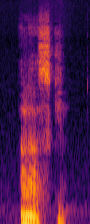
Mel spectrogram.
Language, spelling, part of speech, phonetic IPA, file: Polish, alaski, adjective, [aˈlasʲci], LL-Q809 (pol)-alaski.wav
